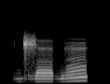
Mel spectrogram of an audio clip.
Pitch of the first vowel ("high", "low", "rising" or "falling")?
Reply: low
